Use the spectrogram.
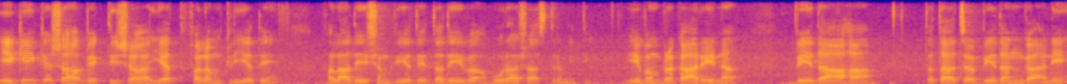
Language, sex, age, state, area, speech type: Sanskrit, male, 18-30, Tripura, rural, spontaneous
